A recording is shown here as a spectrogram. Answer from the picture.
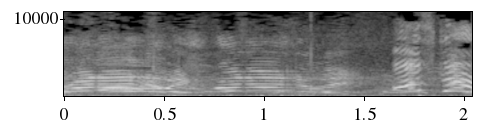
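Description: High-pitched shouted calls from voices on the pitch, in three short bursts, with a brief break about halfway through and another near the end.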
